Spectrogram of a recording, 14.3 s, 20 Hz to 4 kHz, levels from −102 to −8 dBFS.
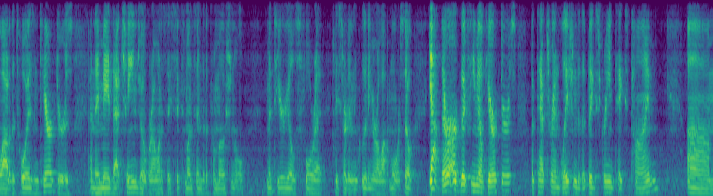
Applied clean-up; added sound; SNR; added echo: neural separator model SepFormer DNS4.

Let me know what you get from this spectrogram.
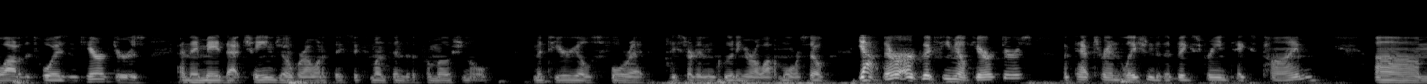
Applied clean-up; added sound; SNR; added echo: classical method WPE with log-MMSE.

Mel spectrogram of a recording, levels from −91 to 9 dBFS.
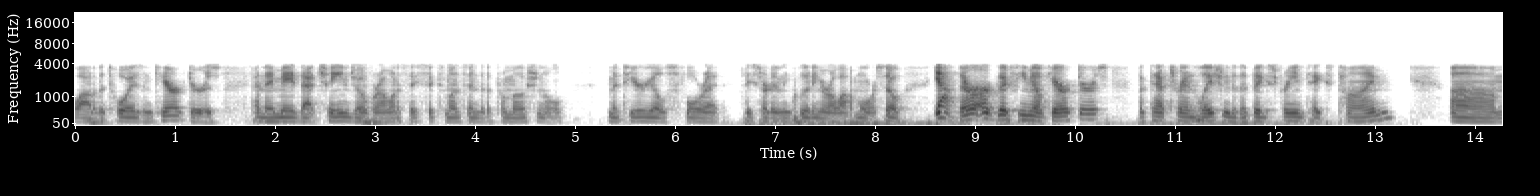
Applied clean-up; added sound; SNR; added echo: neural mask model DeepFilterNet 3.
